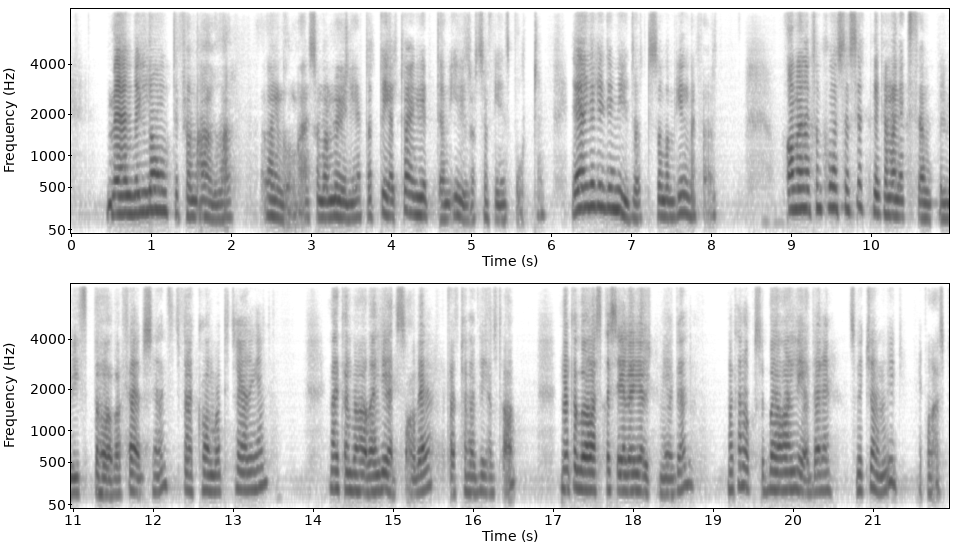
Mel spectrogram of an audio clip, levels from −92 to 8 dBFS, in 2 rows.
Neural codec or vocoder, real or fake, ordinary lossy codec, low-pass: codec, 16 kHz, 1 kbps, FreqCodec, smaller model; fake; none; none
